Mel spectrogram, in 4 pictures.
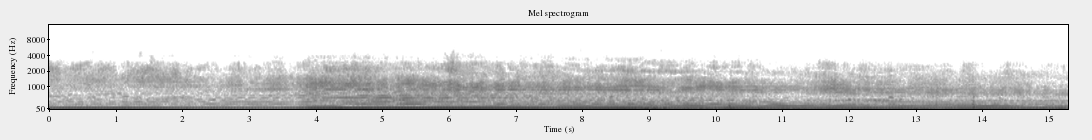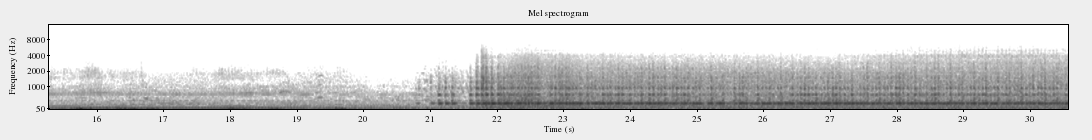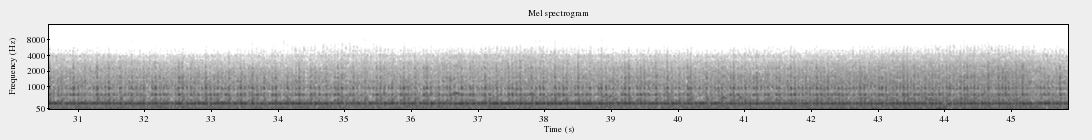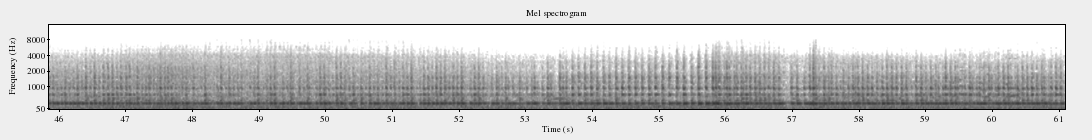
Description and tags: Airplanes are taking off or landing at the airport. Distant people noises.
aeroplane, flight, plane, airplane, aircraft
